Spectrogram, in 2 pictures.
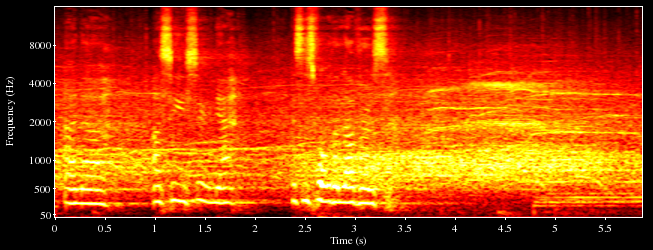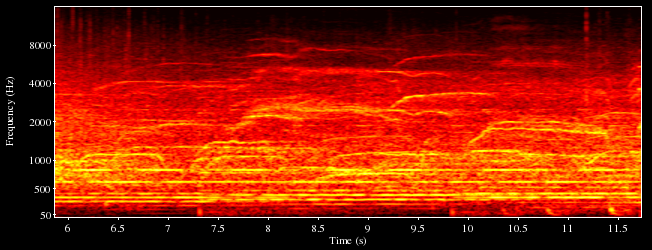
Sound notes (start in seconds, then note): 4.1 audience members screaming; 6.5 light music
